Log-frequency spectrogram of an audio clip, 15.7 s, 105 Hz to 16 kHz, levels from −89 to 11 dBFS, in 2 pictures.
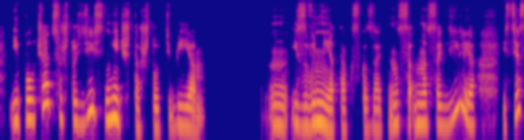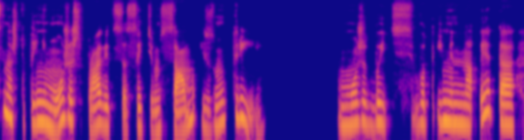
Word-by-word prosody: И, 210 +3 -1
получается, 235 - +2
что 210 -1 -3
здесь 285 +10 +1
нечто, 220 -6 +3
что 165 0 -4
тебе, 175 +1 -1 1.1
э, 185 -2 -2
извне, 185 -2 +2
так 160 -1 -6
сказать, 160 -1 -6
наса 195 0 -2
насадили. 190 - +1 0.4
Естественно, 285 -2 +2
что 230 +1 -10
ты 190 - -2
не 205 0 +3
можешь 210 +6 +2
справиться 175 0 0
с - - -8
этим 155 -2 -4
сам, 155 - +2
изнутри. 185 - -3 1.1
Может 190 +2 -1
быть, 195 +1 -4
вот, 195 +1 -4
именно 195 -3 +1
это 245 -9 +4
190 Hz, 105 wpm, -20 LUFS, 175-220 Hz, 1.1 s, это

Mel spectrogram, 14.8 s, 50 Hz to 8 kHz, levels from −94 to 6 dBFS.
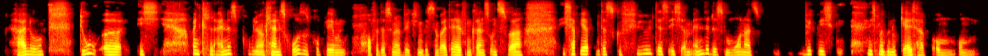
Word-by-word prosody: Hallo. 155 -1 +4 0.5
Du, 195 +3 +1
äh, 150 -2 +6 0.2
ich 155 -2 -2
habe - - -3
ein 185 - +4
kleines 170 +5 +1
Problem 175 -2 -3
ein - - +3
kleines 140 -2 +4
großes 185 -5 0
Problem, 130 -4 0
und 125 +1 -8
hoffe, 130 +1 +1
dass 125 -2 -2
du - - -4
mir 125 -2 -1
wirklich - - -5
'n 130 - 0
bisschen 125 0 -4
weiterhelfen 130 0 +3
kannst. 125 0 +1
Und 140 - -2
zwar, 65 0 +3 0.6
ich - - -4
habe 165 +1 +3
ja 170 - +8
das 155 0 -3
Gefühl, 185 +6 -5
dass 160 -3 -1
ich 155 -2 -2
am 140 - -3
Ende 190 +7 +1
des 150 -2 -4
Monats 130 0 -2 0.5
wirklich 165 -3 -2
n - - -15 0.4
nicht 165 0 +1
mehr 160 - +7
genug 140 -4 -1
Geld 130 +2 +5
habe, 125 0 -3
um 125 -2 -5
um 130 +6 -8
145 Hz, 180 wpm, -22 LUFS, 130-165 Hz, 0.6 s, ja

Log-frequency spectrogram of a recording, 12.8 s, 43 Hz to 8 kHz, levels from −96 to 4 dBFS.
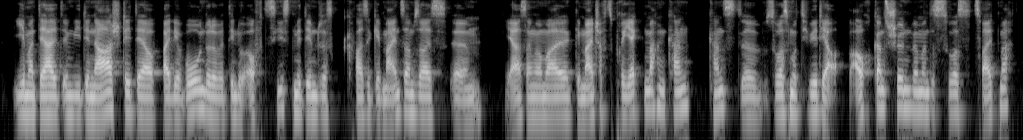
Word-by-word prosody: jemand, 115 -1 0
der 110 -1 +7
halt 110 -1 +4
irgendwie 115 0 -3
dir 115 - -1
nahe 110 +5 +7
steht, 125 -1 -2
der 105 -1 +4
bei 105 - +3
dir 105 -1 -3
wohnt 130 +3 +2
oder 110 -2 +1
den 110 +2 -5
du 110 - -5
oft - - -3
siehst, 135 0 -2
mit 120 -2 -2
dem 115 0 +1
du - - -12
das 110 0 -6
quasi 110 0 -4
gemeinsam 110 +5 -1
so 115 -1 0
als, 105 -1 0
ähm, 95 +1 -4 0.3
ja, - - +1
sagen 105 +1 -2
wir 105 - -1
mal, 105 0 +2
Gemeinschaftsprojekt 115 +3 0
machen 135 0 -2
kann 135 +3 -2 0.2
kannst? 130 0 -1
Äh, 105 0 -3
sowas 115 0 0
motiviert 120 0 -2
ja - - +4
a 335 - -7
auch 340 -2 +1
ganz 140 -2 +3
schön, 140 -1 +1
wenn 130 -1 -1
man 130 -1 -1
das 125 -1 +3
sowas 125 0 -1
zu 120 - -18
zweit 115 0 -1
macht. 145 0 -5
115 Hz, 225 wpm, -24 LUFS, 110-125 Hz, 0.3 s, der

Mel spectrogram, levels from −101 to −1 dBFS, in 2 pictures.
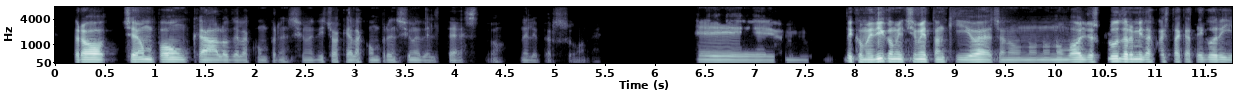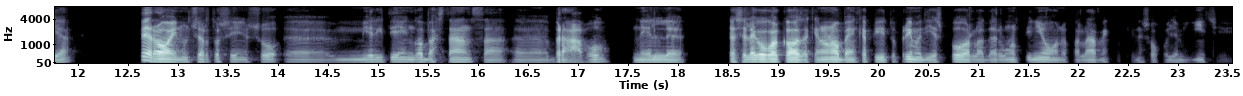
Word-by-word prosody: però 105 -1 +5
c'è 110 - 0
un 110 -1 +2
po' 105 +2 +3
un 105 -1 +1
calo 95 -1 -1
della 90 -1 -13
comprensione, 90 0 -20
di 95 - -17
ciò 95 0 -12
che 95 - -13
è - - -6
la 90 - -10
comprensione 90 +1 -15
del 85 -1 -21
testo, - - -19
nelle 85 -1 -23
persone. - - -30 1.1
Ehm, 95 -2 -9 0.4
e - - +1
come 105 0 +3
dico 125 +2 +8
mi 120 -2 +4
ci 115 - -4
metto 115 -1 +5
anch'io, 100 -1 +1
eh, 95 - -5
cioè 100 0 -12
non 95 0 -9
no 95 - -10
no 100 0 -10
non 100 0 -6
voglio 105 +1 +3
escludermi 120 0 +4
da 105 -1 -1
questa - - -5
categoria, 105 -1 -4 0.7
però 120 -3 +6
in 105 0 -2
un 105 - -11
certo 110 +1 -9
senso, 105 -1 -13
ehm, 100 -1 -20
mi 105 +1 -12
ritengo 110 0 -9
abbastanza, 100 -3 -9
ehm, 95 -1 -19
bravo 105 +2 -7 0.2
nel 100 -1 -7 0.4
cioè - - -4
se - - -7
leggo 110 +2 +6
qualcosa, 110 -3 +6
che 100 - -11
non 105 +1 -1
ho 110 - +4
ben 100 0 -4
capito, 105 +1 -9
prima 120 -2 -3
di 100 -1 -11
esporla, 100 -1 -5
dare 100 +1 -15
un'opinione 100 0 -10
o - - -24
parlarne 95 -1 -13
che 85 - -48
ne 90 - -29
so - - -23
con 90 - -27
gli 90 - -21
amici, 95 +2 -21
100 Hz, 180 wpm, -22 LUFS, 95-105 Hz, 1.1 s, dico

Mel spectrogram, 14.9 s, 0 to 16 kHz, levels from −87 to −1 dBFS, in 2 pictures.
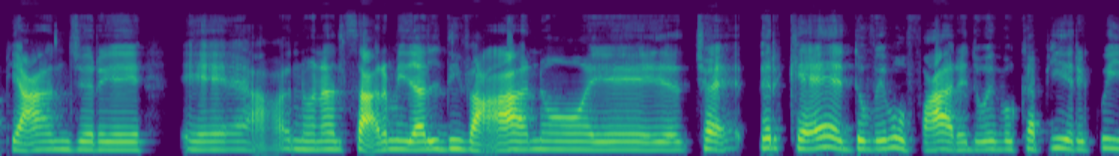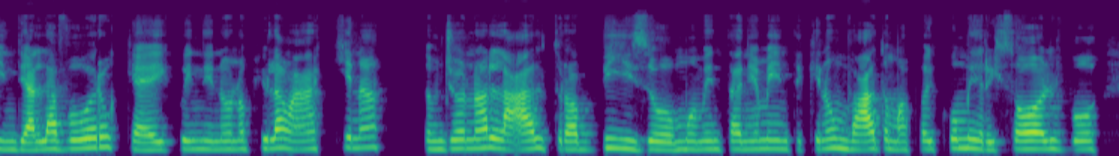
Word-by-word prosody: piangere, 180 0 +1 0.2
ehm, 180 0 -4
a - - -6
non 185 -2 -4
alzarmi 190 0 +4
dal 185 +1 +4
divano, 185 -1 +4
ehm 180 -1 -2
cioè, 185 -3 -1
perché 215 0 +2
dovevo 195 +3 0
fare, 175 +1 +4
dovevo 185 +1 -4
capire. 195 -1 -3
Quindi, 185 -3 -3
al 170 - +4
lavoro: 200 +4 +1
"Okay, 180 -5 -3
quindi, 190 0 -6
non 185 +1 -5
ho - - -5
più 200 +2 -7
la 215 +1 +3
macchina 220 +4 -4 0.2
da 190 - -9
un 185 - -3
giorno 200 +2 -1
all'altro, 195 -1 +1
avviso 185 -1 -3
momentaneamente 185 +1 -5
che 185 - -10
non 210 +1 -2
vado, 190 +1 +2
ma 180 -1 -4
poi 185 +1 -7
come 210 +2 -2
risolvo?" 190 +1 0
185 Hz, 150 wpm, -22 LUFS, 180-195 Hz, 0.2 s, alzarmi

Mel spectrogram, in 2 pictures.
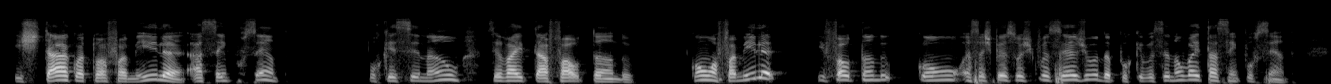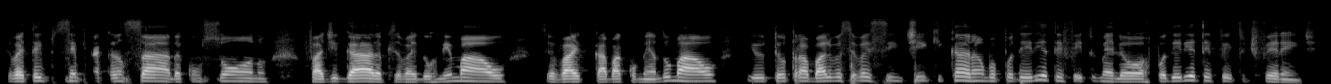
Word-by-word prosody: estar 200 +7 +6
com 185 - -2
a 165 - +4
tua 155 - -1
família 145 - +1
a 155 - -2
100%. 160 -9 -6 0.9
Porque 165 - -6
senão, 180 +6 -4 0.3
você - - -3
vai 170 0 +5
estar 145 -4 +3
faltando 115 - 0 0.6
com 200 +1 +3
a 180 - +3
família 235 - +2 0.4
e - - -14
faltando 205 +6 -1 0.2
com 195 +3 -3
essas 175 -1 -5
pessoas 195 -3 -2
que - - -26
você 200 0 -2
ajuda, 220 +2 0
porque 145 -4 -12
você 160 +4 -6
não 190 +2 -5
vai 215 -1 +3
estar 185 -3 -1
100%. - - -12 0.4
Você - - -17
vai 145 -1 +4
ter 165 -1 -3
sempre 165 -1 -6
que - - -4
estar - - -11
cansada, 150 -2 +1
com - - -15
sono, 145 -3 -3 0.3
fadigada, 140 +1 +5
porque - - -23
você - - -4
vai 120 -1 -1
dormir 125 +4 -5
mal, 145 -4 +3 0.3
você 130 - -6
vai 130 +2 +6
acabar 125 0 +1
comendo 120 +6 -5
mal, 155 -3 +5 0.3
e 150 - -5
o 150 - -3
teu 155 +1 -4
trabalho 155 0 +2
você 170 -1 -6
vai 175 -1 -3
sentir 170 +4 -11
que 185 - -20
"caramba, 170 -3 -1
poderia 165 +6 -2
ter 175 -3 -7
feito 155 +2 -11
melhor, 135 -3 0
poderia 165 +6 0
ter 175 - -7
feito 145 - -10
diferente". 115 -7 -7
155 Hz, 150 wpm, -23 LUFS, 140-180 Hz, 0.9 s, estar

